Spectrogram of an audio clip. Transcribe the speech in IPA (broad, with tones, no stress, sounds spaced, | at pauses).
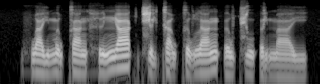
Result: h w a˨˩ j m ə̰˧˨ w k a˨˩ ŋ h ɨ˨˩ ɲ aː˦˥ k̚ t͡ɕ ə̰˧˨ j k a̰˧˨ w k ə̰˧˨ w l a˨˦ ŋ ʔ ə˨˩ w t͡ɕ u˨˩ ʔ ə̰˧˨ j m a˨˩ j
